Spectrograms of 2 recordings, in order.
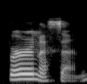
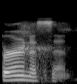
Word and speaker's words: Byrnison: I think that I the way I've heard it or the way I heard it in my head is similar to way I think the way they pronounce it in the film which we can have a whole other discussion about the film and how terrible that is but it's more like Byrnison so it's like York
